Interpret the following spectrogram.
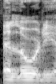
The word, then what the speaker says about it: Elordi: And the creature is played by Jacob Elordi. I believe that's how you say his name. That's how everybody say it. Elordi. I've heard. That's the only way I've heard this pronounced.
